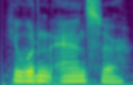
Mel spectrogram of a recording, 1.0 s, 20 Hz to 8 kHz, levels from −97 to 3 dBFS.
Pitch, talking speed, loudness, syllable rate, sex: 115 Hz, 180 wpm, -16 LUFS, 4.5 syllables/s, male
